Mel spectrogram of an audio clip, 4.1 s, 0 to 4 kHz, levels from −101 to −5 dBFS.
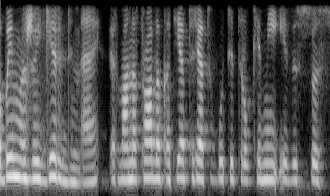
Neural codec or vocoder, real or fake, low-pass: codec, 16 kHz, 2 kbps, X-Codec, HuBERT features, trained on LibriSpeech; fake; 3.6 kHz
